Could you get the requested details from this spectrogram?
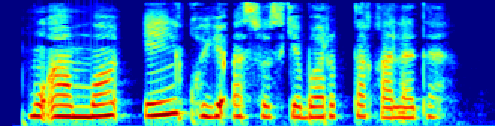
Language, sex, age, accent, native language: Uzbek, female, 18-24, Qashqadaryo, Uzbek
